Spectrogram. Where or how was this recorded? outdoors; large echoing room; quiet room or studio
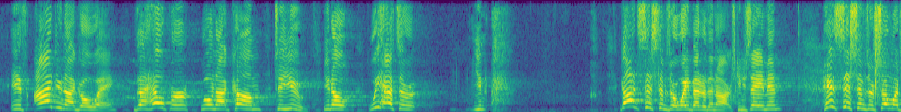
large echoing room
